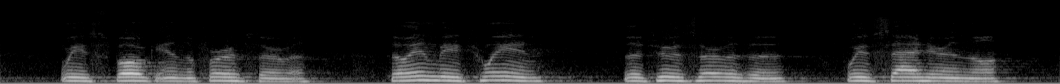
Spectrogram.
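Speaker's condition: Lou Gehrig's disease; onset with loss of strength first thought due to Parkinson's

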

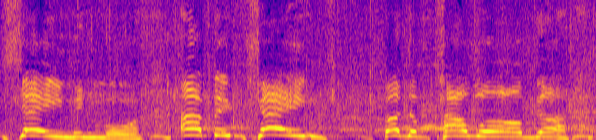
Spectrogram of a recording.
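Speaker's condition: Cerebral palsy; from birth, stillborn, born dead first 18 minutes of life; still has cerebral palsy; speech impediment

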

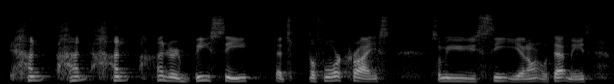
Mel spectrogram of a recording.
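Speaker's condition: Stuttering; ongoing stutter, sometimes cannot say own name, gets stuck on simple words like and; blocks on words like and; repeated sounds, prolonged sounds

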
